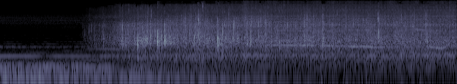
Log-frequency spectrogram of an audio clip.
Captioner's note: car tyres drumming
